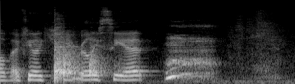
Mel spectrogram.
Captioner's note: gasps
